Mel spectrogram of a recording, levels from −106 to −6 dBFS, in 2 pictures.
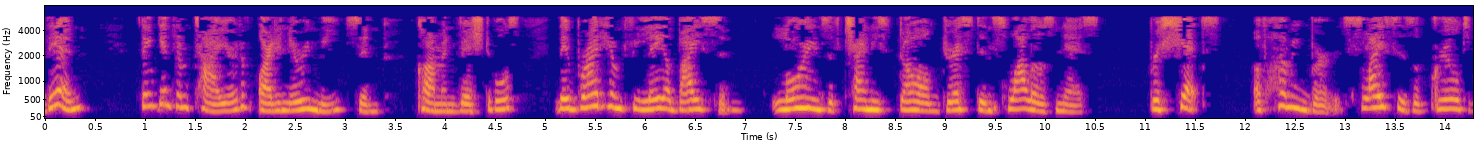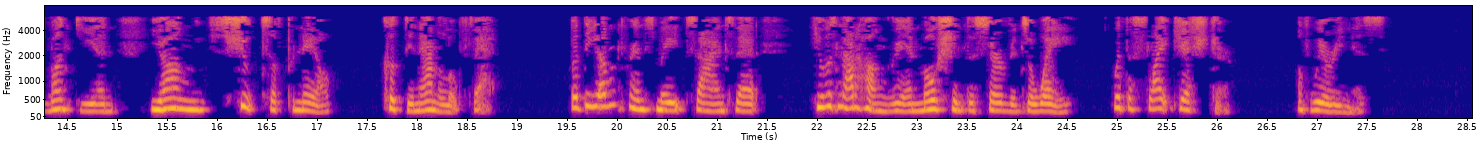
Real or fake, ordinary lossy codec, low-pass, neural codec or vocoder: fake; MP3, 24 kbps; 7.2 kHz; vocoder, 44.1 kHz, 128 mel bands every 512 samples, BigVGAN v2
